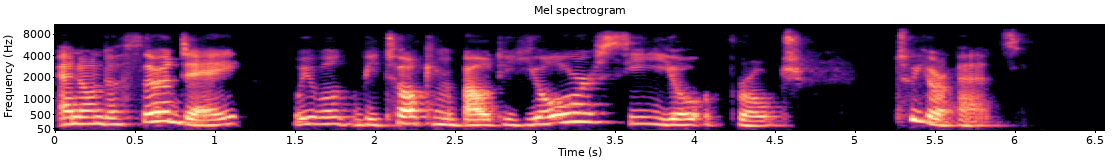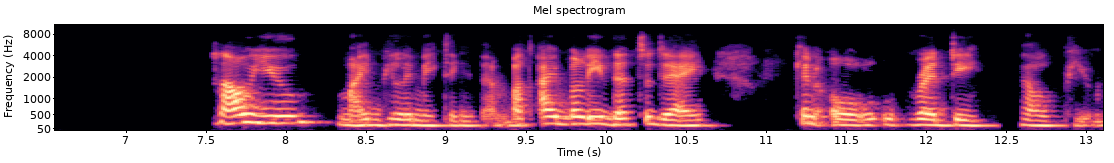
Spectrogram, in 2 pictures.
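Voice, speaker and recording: Lively in intonation yet fairly slow, a woman with a fairly low pitch speaks with long, frequent pauses. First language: not English, not Czech. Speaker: business coach. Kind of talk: online masterclass.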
